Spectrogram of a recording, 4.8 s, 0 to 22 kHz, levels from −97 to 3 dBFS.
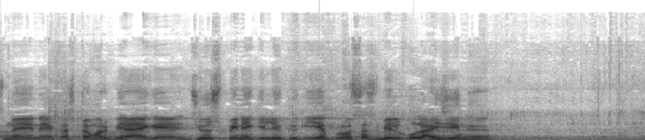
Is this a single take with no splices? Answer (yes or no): yes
